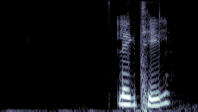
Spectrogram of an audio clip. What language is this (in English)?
Swedish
